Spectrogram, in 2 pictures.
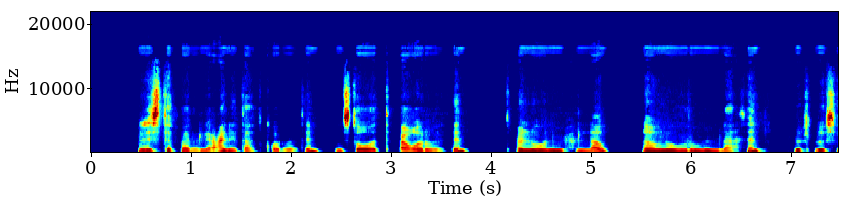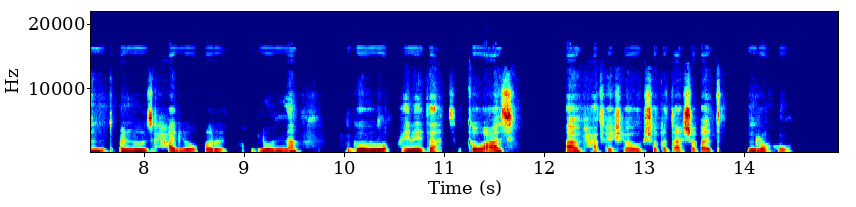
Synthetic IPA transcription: nɨzɨt̪ʰɐfɐlalɐjʕajnɐt̪ʰat̪kʼoɾbɐt̪ʰɨnnɨzɨt̪ʰɐχʼɔt̪ʼʕɐkʼɔɾbɐt̪ʰɨn | t̪ʼɨʕɨnuʔunɨmɨħɨlːaw | naβnɨβɾumɨmlasɨn | luslusɨnt̪ʼɨʕɨnuʔuzɨħalːɐwuqʼɐɾbɐt̪ʰnkɨlːnːa | zɨɡɐβɾuʕajnɐt̪ʰat̪kʼɨβʔa̰s | ʔaβħafɐʃawiʃɨkʼɐt̪ʼaʃɨkʼɐt̪ʼ | nɨɾɐxβu

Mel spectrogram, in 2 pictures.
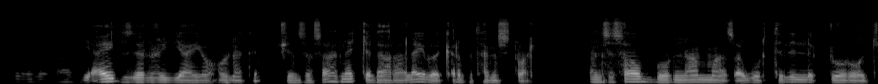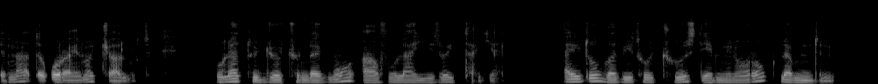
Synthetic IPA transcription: jɛajt̪ʼzɨɾːɨjːajɛho̞nət̪ʰɨnʃɪnsɨsanət͡ʃʼːɪd̪aɾalajbəkʼɨɾbt̪ʰənəst̪ʰwa̰l | ʔɨnsɨsawbuɾnːamːasʼəɡuɾt̪ʰɨlɨlːɨkʼd͡ʒo̞ɾowot͡ʃʼːɨnːat̪ʼɨkʼuɾajno̞t͡ʃːalːut̪ | hulət̪ːwɨd͡ʒo̞t͡ʃːund̪əɡ̚mo̞ʔafulajɪzo̞jɪt̪ʰːa̰jːal | ʔajt̪ʼubəβe̞t̪ʰo̞t͡ʃːwʊst̪ʼjɛmːino̞ɾəwləmɨnd̪ɨnːəw

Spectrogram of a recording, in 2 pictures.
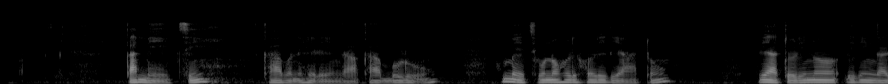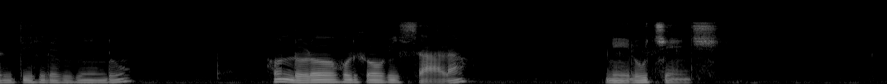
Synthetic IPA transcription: kame̞t͡si | kaβo̞ne̞xe̞le̞ŋɡa̰kabulu | xume̞t͡sixuno̞xulixo̞liljaːto̞ | iljato̞lino̞liliːŋɡalitixile̞βiβiːndu | xuːndolo̞xulixo̞βisa̰la | nilut͡ʃiːɲɟi

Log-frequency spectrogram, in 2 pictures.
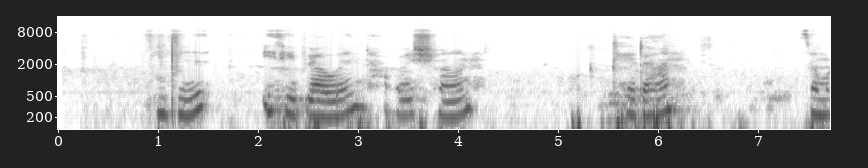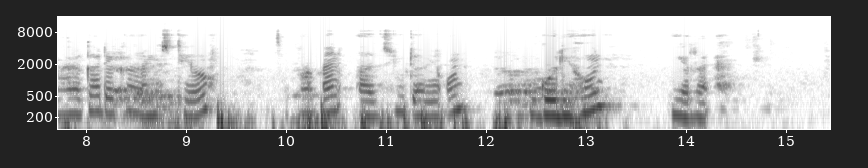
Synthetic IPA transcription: bɨ | ʔit̪ʰjopʼːjawɪnħawɐʃan | kʰed̪an | sɐmaɾɐɡad̪ɐkʼːaːnɐst̪ʰijot͡sʼɨbakʼanazud̪ɐmikʼʊn | ɡoliɦun | jɪɾɐʔɐ

